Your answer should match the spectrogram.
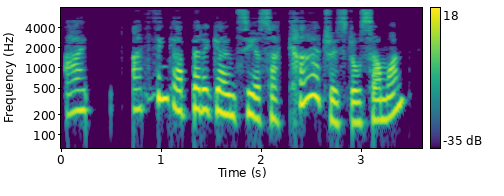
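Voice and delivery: a touch of nervous agitation; agitated young woman. A narrator's reading. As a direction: stumble into it, troubled and high. Distressed woman fears for her sanity.

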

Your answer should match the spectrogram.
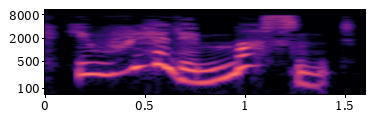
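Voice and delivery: high, drawn-out amused scolding; lightly scandalised reproof; half laughing, half angry. A narrator's reading. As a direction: protest slowly, torn between amusement and reproach. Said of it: "half laughing and half angry".

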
